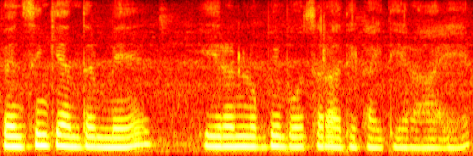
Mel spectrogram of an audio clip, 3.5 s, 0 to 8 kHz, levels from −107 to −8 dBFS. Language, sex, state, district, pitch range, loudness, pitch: Hindi, female, Arunachal Pradesh, Papum Pare, 180-200 Hz, -17 LUFS, 190 Hz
